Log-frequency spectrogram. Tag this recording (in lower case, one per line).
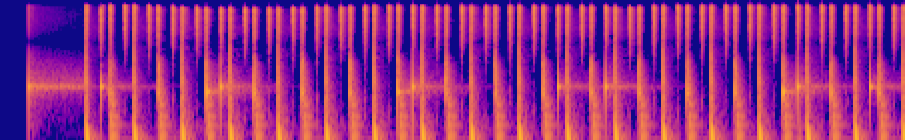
electronic music
techno
music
